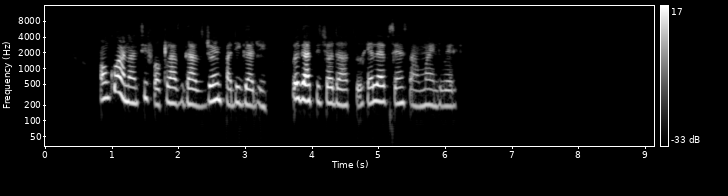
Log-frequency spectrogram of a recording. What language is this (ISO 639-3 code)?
pcm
